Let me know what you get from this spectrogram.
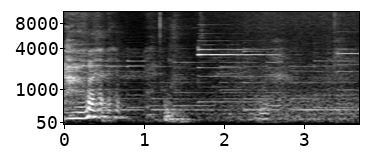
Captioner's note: laughs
